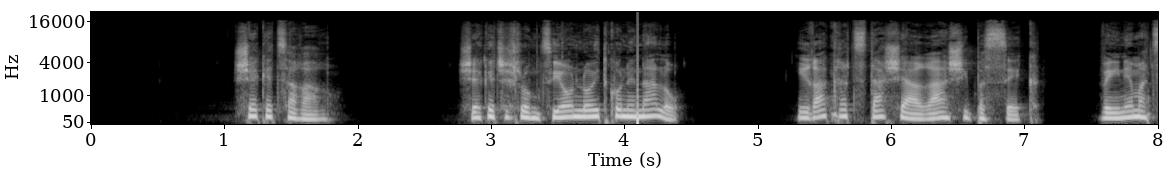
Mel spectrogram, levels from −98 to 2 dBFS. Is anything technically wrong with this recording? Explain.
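Yes. At 4.10 s a single loud bang cuts through the speech: invalid numbers at full scale, where infinite or invalid values jammed the output at maximum for about 2.67 ms, which fits a 128-sample block.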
